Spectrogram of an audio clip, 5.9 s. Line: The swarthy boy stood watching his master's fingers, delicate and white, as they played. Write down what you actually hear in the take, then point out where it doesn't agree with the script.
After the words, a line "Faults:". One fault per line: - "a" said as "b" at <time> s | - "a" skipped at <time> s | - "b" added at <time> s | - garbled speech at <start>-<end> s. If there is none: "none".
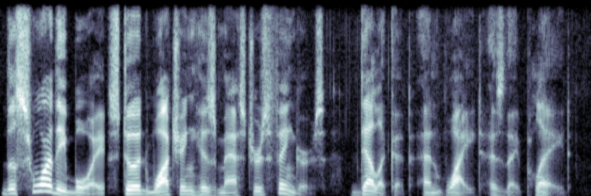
The swarthy boy stood watching his master's fingers, delicate and white, as they played.
Faults:
none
